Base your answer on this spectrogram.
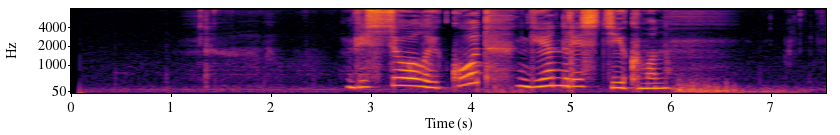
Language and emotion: Russian, neutral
